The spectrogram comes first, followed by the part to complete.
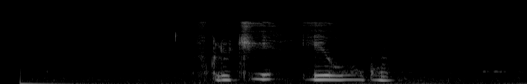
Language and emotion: Russian, sad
